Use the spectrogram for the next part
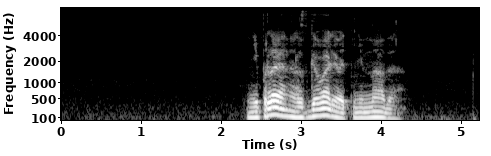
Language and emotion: Russian, angry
